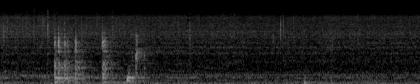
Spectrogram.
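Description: Sliced bitter gourd sizzling as it fries in hot oil in a clay pot: a steady hiss, with a few sharp clicks in the first second and a half.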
